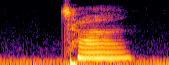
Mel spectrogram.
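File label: "chan", Mandarin Chinese, first tone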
